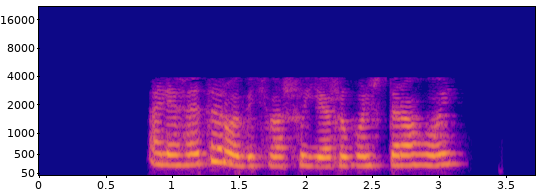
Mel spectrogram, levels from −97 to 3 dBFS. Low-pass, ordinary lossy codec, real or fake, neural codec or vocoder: 7.2 kHz; AAC, 16 kbps; real; none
